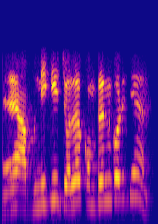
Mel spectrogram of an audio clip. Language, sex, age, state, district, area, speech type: Bengali, male, 18-30, West Bengal, Uttar Dinajpur, urban, conversation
